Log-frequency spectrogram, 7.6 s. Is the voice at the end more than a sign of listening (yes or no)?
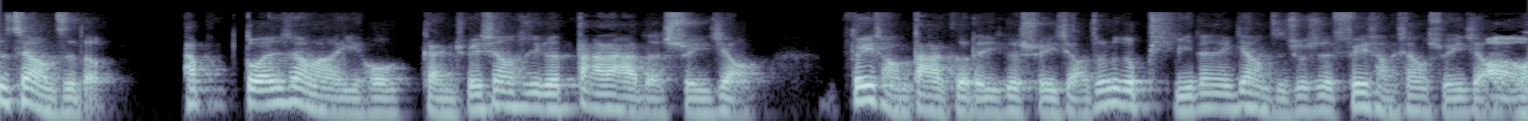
yes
